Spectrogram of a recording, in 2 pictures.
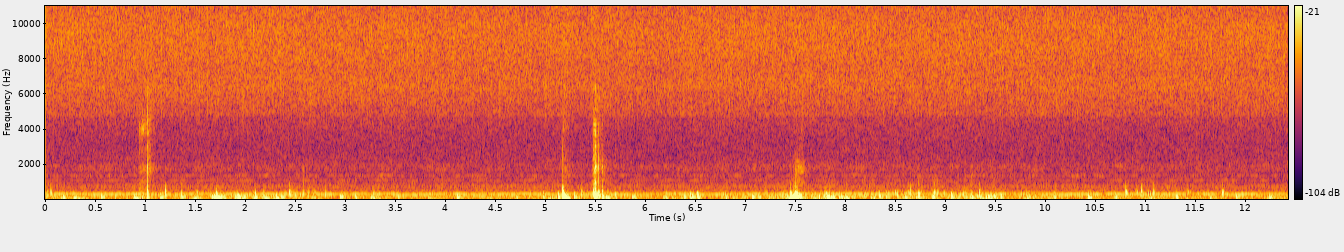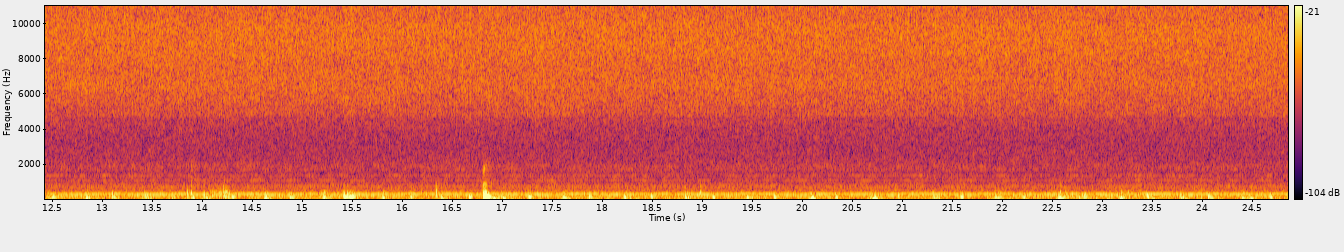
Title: Female heart, ultrasonic view, heartbeat sound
